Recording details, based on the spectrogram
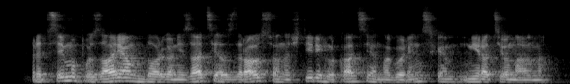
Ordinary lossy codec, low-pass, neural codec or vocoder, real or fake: Opus, 32 kbps; 19.8 kHz; none; real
